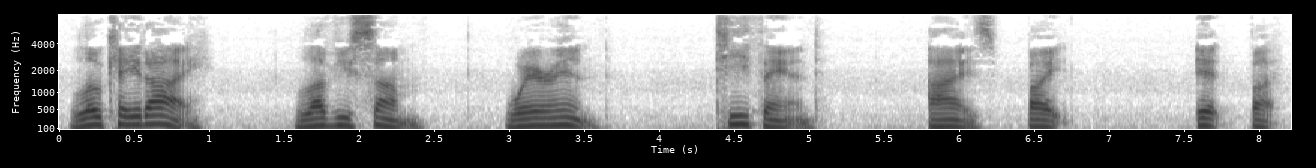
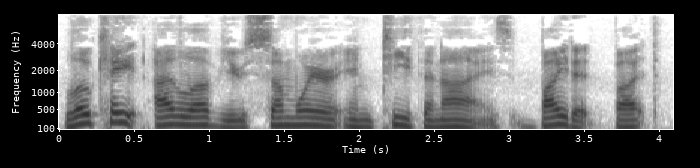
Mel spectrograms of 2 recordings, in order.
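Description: First: A pause follows nearly every short fragment. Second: The lines are read straight through without breaks. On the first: "leaving a beat after just about every line" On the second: "So if you just read it like that"

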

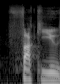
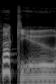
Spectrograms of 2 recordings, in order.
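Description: First: It is said with sincere, cutting contempt. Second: It is said casually, as a light dismissal. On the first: The other person matters very little to the speaker. "he's 100% sincere about it" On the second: The speaker is brushing the other person off lightly. "it means more like, shut up, or, what are you talking about?"

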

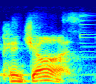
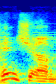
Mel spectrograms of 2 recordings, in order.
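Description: First: The stress is on the last syllable. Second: The stress is on the first syllable. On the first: This sounds like the author's name, a little French. The speaker calls it wrong. "you accent the end of my name incorrectly" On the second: This is how the name is actually pronounced. The speaker calls it right. "it's Pynchon"

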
